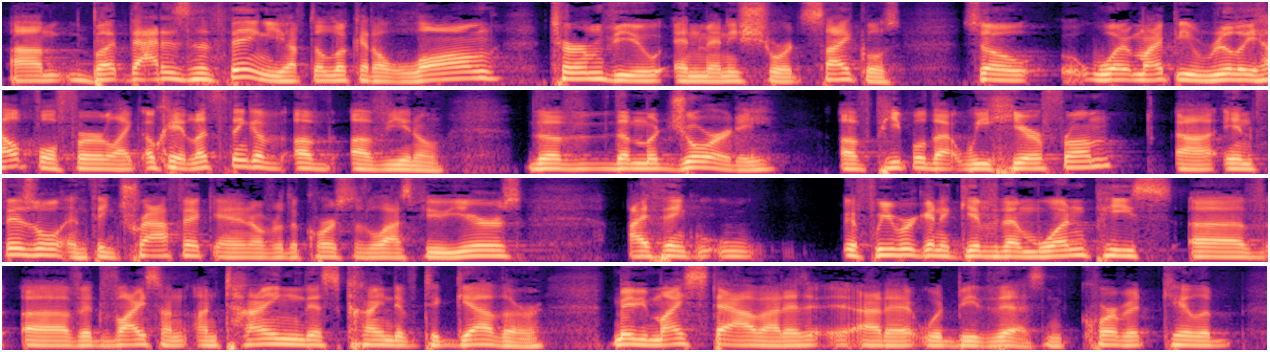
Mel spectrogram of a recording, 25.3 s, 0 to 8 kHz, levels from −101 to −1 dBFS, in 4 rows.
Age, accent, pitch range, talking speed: 30-49, American, 120-150 Hz, 220 wpm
